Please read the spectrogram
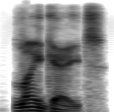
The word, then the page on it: ligate: British English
